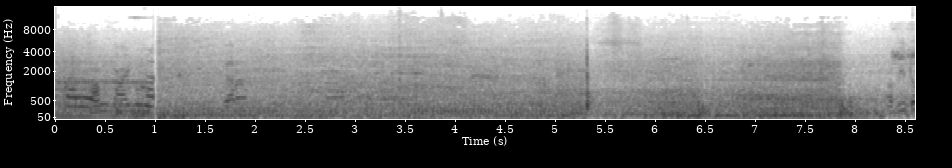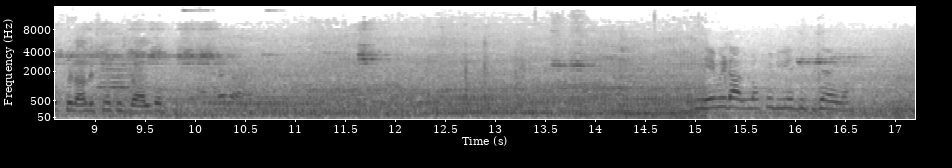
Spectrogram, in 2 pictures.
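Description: Traffic hums and motorbikes pass by outdoors.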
